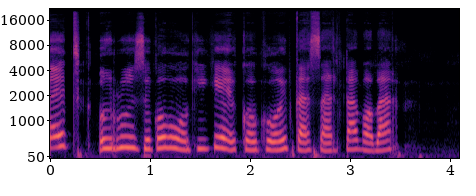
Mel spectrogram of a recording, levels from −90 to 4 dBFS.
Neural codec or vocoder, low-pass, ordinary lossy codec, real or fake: codec, 44.1 kHz, 2.6 kbps, SNAC; none; none; fake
